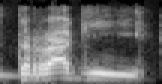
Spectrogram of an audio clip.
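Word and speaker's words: Draghi: this is this character dragy d r a GH it's dragy uh a hard G and uh this is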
